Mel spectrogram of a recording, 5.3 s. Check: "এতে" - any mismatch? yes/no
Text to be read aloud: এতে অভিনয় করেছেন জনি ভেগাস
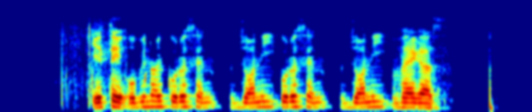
no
